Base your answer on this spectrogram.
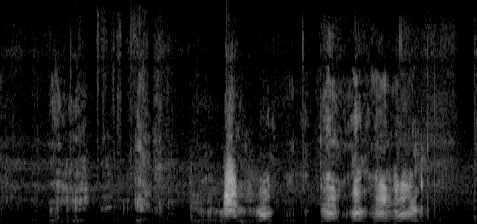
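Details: Lucy, a Labrador Retriever, vocalizes while playing with a Staffordshire Bull Terrier, noisy in play rather than aggressive; rough bark and growl bursts, scattered early then louder and closer together in the second half, about six sharp peaks.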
